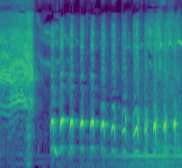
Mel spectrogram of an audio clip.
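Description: A baby laughs loudly in repeated bursts of giggles.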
